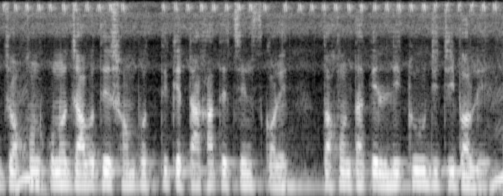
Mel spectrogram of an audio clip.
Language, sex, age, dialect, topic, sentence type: Bengali, male, 18-24, Northern/Varendri, banking, statement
